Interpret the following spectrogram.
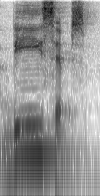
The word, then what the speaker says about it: bíceps: idioma español por ejemplo bíceps los bíceps es una palabra bíceps la sílaba tónica es vi eso la convierte en una palabra grave termina en ese la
